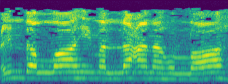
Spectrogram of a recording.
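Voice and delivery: usual speaking voice

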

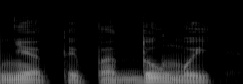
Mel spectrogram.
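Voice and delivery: ordinary delivery, nothing marked

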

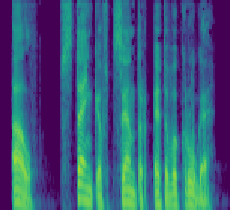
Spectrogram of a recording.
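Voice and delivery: plain

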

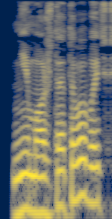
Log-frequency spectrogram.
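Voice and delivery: stated with certainty. Reading a story, Karina answers Timofey's claim with a confident declaration. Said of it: "уверенно заявила Карина".

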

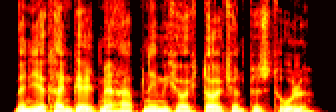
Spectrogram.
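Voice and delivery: usual speaking voice

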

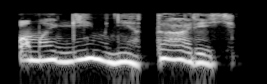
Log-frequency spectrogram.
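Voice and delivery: shaky, trembling, pleading voice. Narrator reads her own line asking a witcher for help: trembling voice. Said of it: "дрожащим голосом попросила я".

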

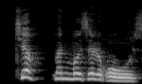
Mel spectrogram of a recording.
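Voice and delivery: sardonic, ironic exclamation, very high-pitched and loud. A man calls out to a woman peeking into the hunters' room, exclaiming ironically. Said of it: "s'exclama Judoc ironiquement".

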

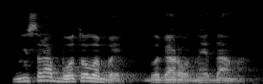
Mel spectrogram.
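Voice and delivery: ordinary delivery, nothing marked

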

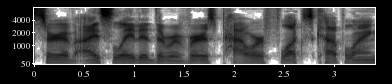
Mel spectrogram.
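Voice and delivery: plain

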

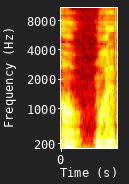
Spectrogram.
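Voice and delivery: murmured, shaken. Told of a masked ball, a Bohemian woman recalls her dream, murmured, shaken. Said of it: "murmura la bohémienne, bouleversée".

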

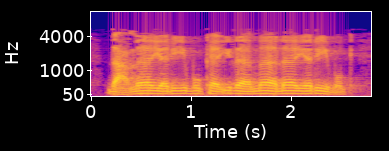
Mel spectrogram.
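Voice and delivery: ordinary delivery

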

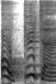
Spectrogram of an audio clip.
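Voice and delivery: words slipping out in an involuntary blurt. Livia, unable to hold herself back as she listens: blurted out. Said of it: "lâcha Livia, n'ayant pu se retenir".

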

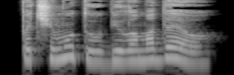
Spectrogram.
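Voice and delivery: ordinary delivery

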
